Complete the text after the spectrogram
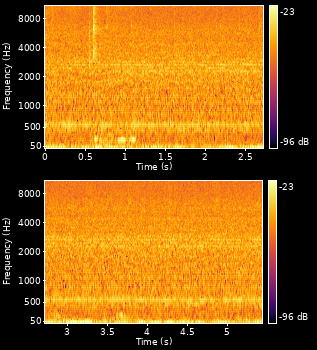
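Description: A small machine hums steadily nearby.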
